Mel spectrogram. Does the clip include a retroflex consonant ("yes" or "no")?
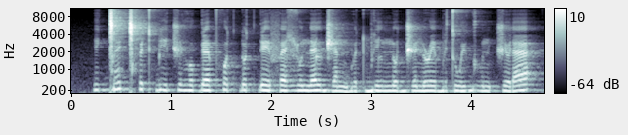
no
